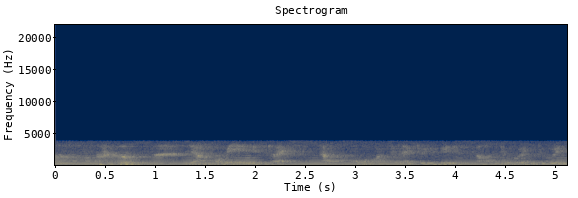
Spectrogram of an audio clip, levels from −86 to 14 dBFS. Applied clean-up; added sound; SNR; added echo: none; Trumpet; 1 dB; reverberation time 0.9 s.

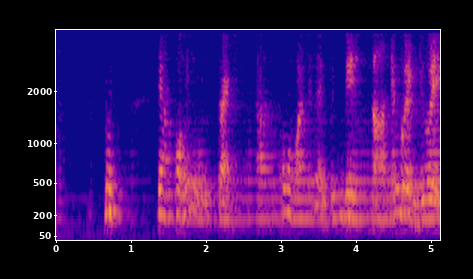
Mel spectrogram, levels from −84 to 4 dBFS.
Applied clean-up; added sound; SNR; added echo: neural mask model DeepFilterNet 3.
